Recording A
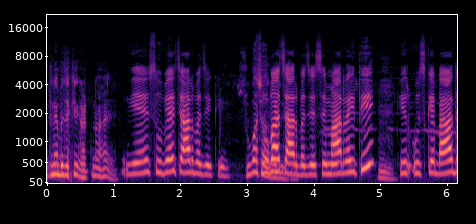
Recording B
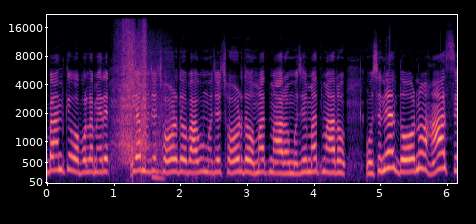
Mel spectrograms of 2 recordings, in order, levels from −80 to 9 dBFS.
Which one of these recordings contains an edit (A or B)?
B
